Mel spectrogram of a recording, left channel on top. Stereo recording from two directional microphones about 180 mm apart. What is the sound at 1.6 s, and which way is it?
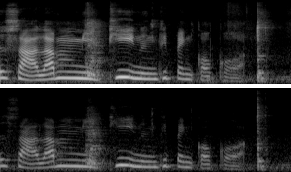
Speech, 10° left (ahead or behind).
